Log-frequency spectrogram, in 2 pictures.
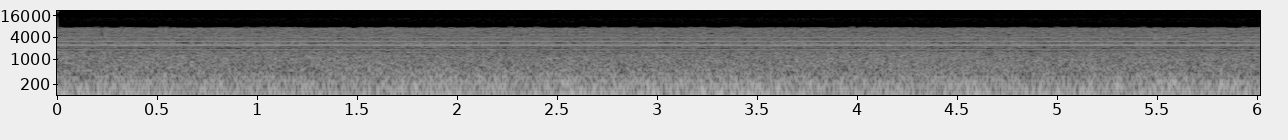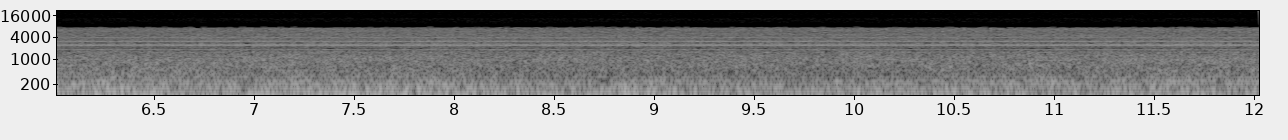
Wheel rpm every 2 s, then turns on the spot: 0, 0, 0, 0, 0, 0.
none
